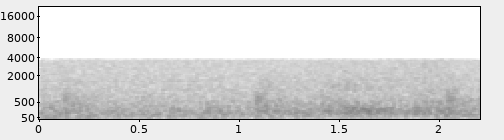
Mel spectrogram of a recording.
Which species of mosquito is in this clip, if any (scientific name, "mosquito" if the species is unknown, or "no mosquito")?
Anopheles gambiae s.s.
